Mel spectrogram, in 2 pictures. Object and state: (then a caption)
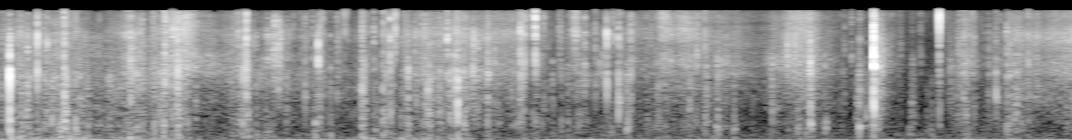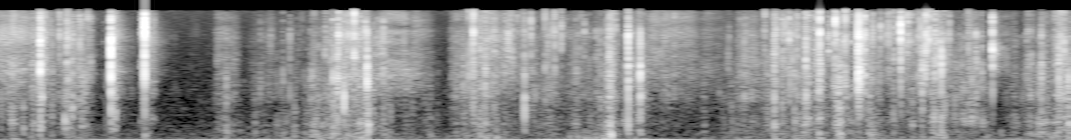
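Plastic snack bag being crinkled. Hands crinkle and squeeze a clear plastic bag of crackers, and the contents rattle slightly inside. The sound is a dense, bright, crackling rustle with sharp crisp snaps scattered throughout and brief quieter, softer stretches of handling.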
